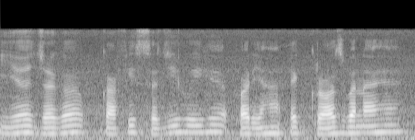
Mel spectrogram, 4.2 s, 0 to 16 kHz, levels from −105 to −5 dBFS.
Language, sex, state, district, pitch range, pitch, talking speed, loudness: Hindi, male, Uttar Pradesh, Lucknow, 120-140 Hz, 130 Hz, 175 wpm, -18 LUFS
